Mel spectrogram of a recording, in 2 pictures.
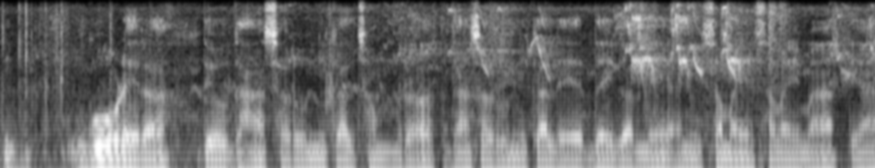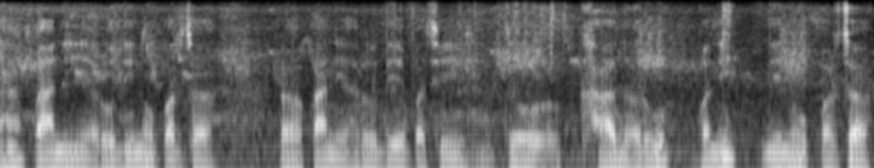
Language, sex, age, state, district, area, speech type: Nepali, male, 30-45, West Bengal, Darjeeling, rural, spontaneous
